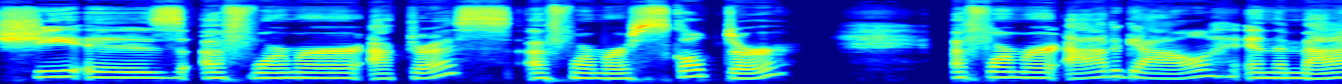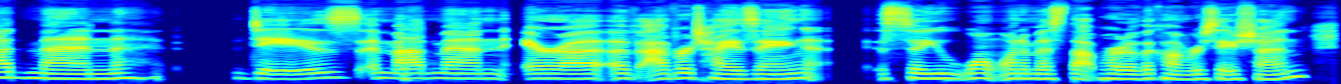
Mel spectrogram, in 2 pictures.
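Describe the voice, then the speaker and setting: A woman in a plain, everyday voice, fairly slow, with fairly even intonation and very even loudness, in a dry, close sound with no echo and a very clean recording with a silent background. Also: medium pitch for a woman. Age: 40s. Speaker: podcast host. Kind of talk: interview host talk.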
